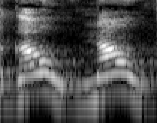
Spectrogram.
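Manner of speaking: गो and नाउ drawn out very slowly; slow demo. Shown as a demonstration. Teacher showing students how the glide sounds, slowly. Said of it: "औ, ऊ से मिलकर बना था".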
